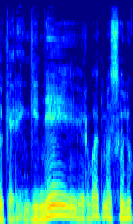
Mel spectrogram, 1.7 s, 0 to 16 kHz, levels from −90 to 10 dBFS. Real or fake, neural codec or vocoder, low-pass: fake; vocoder, 44.1 kHz, 128 mel bands, Pupu-Vocoder; 14.4 kHz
